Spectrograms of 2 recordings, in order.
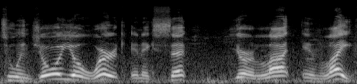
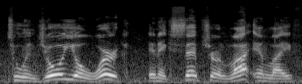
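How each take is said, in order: First: It is read at a slower pace. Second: It is read at a normal, faster pace.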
